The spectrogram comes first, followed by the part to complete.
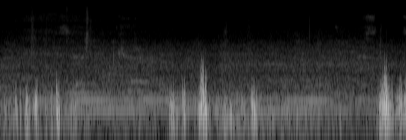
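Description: A steady low mechanical hum, like an engine running at idle, with a few short faint vocal sounds over it.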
